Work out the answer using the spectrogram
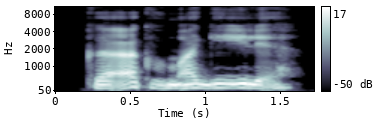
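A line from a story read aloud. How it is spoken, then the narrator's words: Old man's muffled whisper. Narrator (Russian): глухо прошептал старик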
